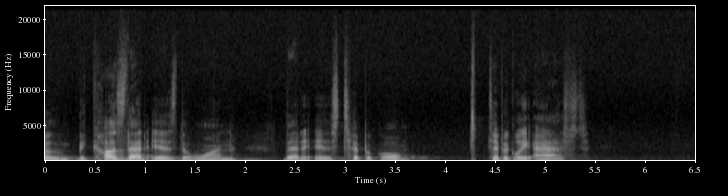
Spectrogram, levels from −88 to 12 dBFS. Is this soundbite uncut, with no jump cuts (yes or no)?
yes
